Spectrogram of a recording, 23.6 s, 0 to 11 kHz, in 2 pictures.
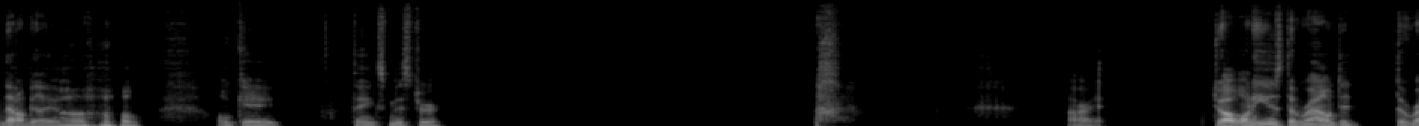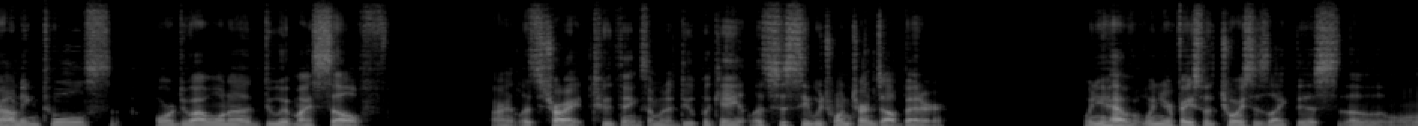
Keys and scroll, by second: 17.7 super+j, 18.9 v.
